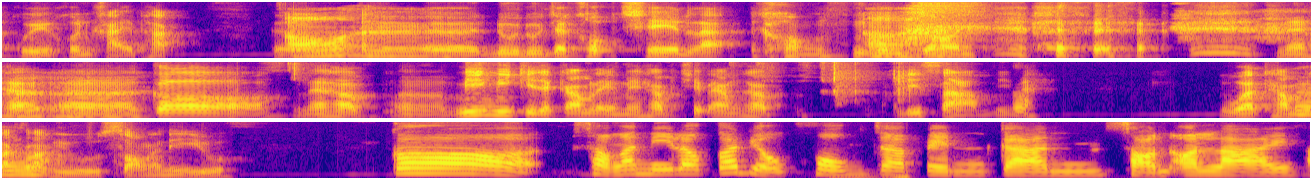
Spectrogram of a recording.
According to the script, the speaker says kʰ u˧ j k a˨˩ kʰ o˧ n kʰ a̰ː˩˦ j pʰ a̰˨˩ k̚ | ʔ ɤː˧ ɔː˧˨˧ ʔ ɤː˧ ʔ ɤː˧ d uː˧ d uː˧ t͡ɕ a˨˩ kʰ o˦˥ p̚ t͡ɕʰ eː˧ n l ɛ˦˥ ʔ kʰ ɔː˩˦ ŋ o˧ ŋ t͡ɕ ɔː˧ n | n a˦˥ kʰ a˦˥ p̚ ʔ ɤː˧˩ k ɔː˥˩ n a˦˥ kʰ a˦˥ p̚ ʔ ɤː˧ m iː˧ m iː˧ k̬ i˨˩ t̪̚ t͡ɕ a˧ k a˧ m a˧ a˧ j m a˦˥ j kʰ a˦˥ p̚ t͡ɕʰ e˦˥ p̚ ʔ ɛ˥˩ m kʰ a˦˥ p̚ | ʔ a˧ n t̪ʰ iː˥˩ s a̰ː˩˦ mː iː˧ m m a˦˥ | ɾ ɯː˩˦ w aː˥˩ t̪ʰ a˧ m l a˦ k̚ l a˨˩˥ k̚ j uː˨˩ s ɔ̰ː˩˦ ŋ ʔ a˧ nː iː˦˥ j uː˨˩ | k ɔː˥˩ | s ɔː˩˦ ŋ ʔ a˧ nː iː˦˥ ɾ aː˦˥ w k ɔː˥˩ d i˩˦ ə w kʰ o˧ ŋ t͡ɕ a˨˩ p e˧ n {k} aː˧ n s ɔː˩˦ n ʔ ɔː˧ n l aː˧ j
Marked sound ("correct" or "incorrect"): correct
